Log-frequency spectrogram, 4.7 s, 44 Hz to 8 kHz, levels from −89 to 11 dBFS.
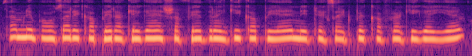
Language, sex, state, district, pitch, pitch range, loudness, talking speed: Hindi, male, Chhattisgarh, Kabirdham, 230 Hz, 225-235 Hz, -13 LUFS, 255 wpm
